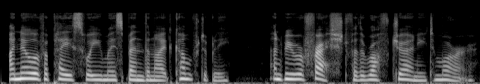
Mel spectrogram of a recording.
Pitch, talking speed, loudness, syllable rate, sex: 215 Hz, 265 wpm, -18 LUFS, 7.1 syllables/s, female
